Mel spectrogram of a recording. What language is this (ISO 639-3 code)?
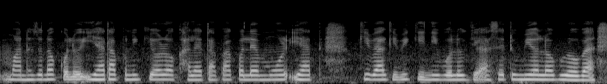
asm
